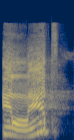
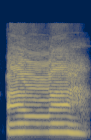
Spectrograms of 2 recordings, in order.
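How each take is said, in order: First: The word ends with a t sound. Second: The word ends with an h sound. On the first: This is the usual reading. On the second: This is the reading of one school when pausing.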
